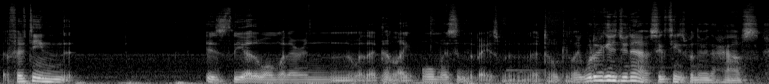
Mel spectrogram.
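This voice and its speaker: A man's voice: fairly low pitch, creaky, a little mellow. A man animating at his computer, talking to himself in a rambling, fretful way with many restarts. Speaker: animator and video creator. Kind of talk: casual self-talk while working.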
